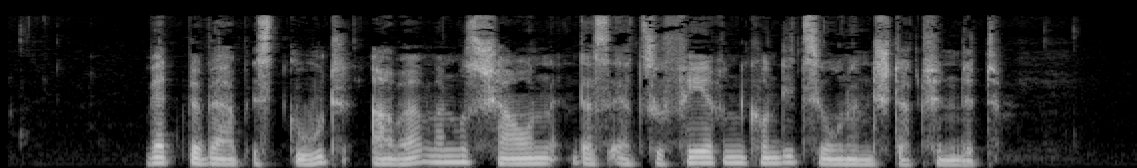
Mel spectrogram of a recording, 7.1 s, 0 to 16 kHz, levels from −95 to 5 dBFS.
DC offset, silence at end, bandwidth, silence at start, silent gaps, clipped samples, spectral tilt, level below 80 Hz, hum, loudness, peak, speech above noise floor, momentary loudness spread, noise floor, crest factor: under 0.1%; 0.9 s; 11.5 kHz; 0.9 s; none; under 0.1%; -4 dB/octave; -46 dBFS; none; -23 LUFS; -4 dBFS; 52 dB; 6 LU; -75 dBFS; 20 dB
